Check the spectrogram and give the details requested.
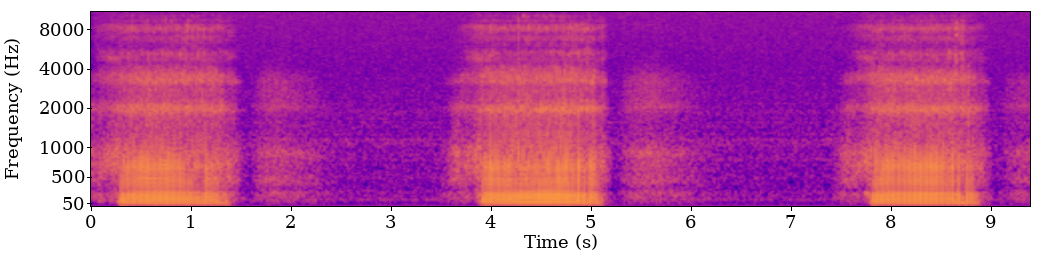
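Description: Loud, buzzing, rattling snores on each breath in, about every four seconds (roughly 15 a minute), with softer breaths out between: heavy snoring.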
